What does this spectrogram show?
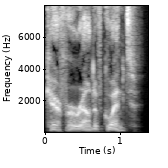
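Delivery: very low monster-hunter voice; Geralt. Retold or imitated. Friend retelling what the circle kept saying, deep Geralt voice. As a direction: invite them in a deep Geralt impression. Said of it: "we all kept saying".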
